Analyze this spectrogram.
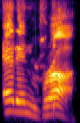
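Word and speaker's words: Edinburgh: Uh, Jackie boy is giving me 40 lashings because it is pronounced Ed in Bruh. Like, bro.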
